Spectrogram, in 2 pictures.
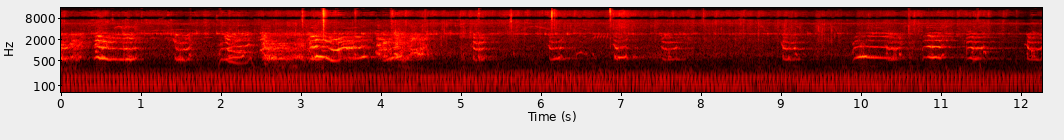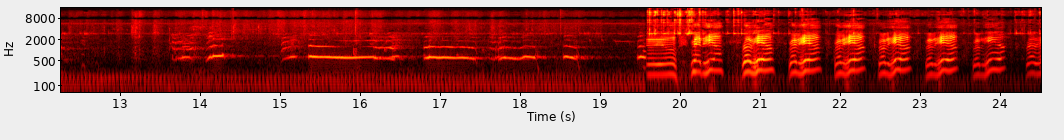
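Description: A pack of rabbit hounds baying on a rabbit's trail, the voices fainter through most of the stretch. About 20 seconds in, the baying turns suddenly louder and quicker, about two bays a second, as the dogs run close by.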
